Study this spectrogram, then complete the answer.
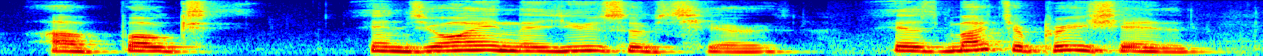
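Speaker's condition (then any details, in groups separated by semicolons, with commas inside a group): ALS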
